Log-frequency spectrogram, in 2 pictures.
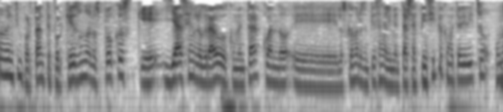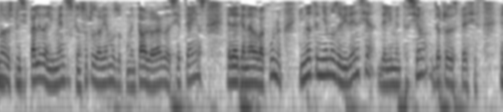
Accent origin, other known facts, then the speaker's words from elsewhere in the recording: Ecuador; Yo lo que les pido es que como ecuatorianos seamos conscientes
